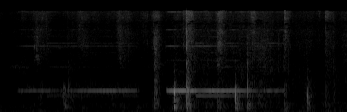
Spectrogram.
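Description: Electronic shop-door chime sounding twice, each time a higher note joined by a lower one and held about a second and a half, with a few light knocks among the tones.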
